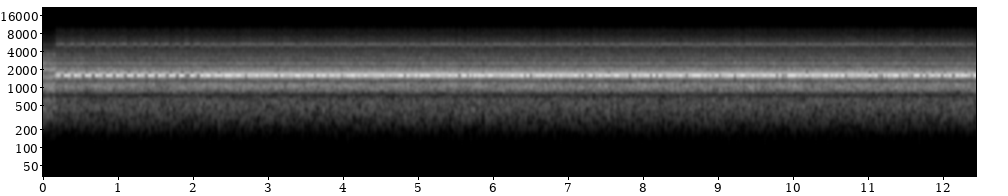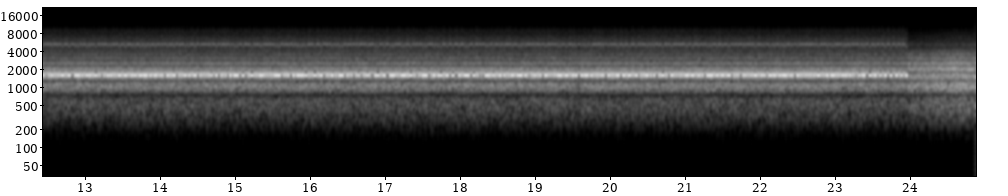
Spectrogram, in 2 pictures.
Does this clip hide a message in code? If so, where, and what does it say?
Yes: NAVTEX (SITOR-B), 100 baud, 170 Hz shift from 0.2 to 24.0 s, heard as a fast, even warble, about 1700 Hz centre, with radio static. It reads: 43250 15888 47656 33619 33183 85089 73158 68247 83768 41043 10529 96953 68980 07833 59519 56319 41595 62900 92925 05356 17831 37952 18043 28834 68360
